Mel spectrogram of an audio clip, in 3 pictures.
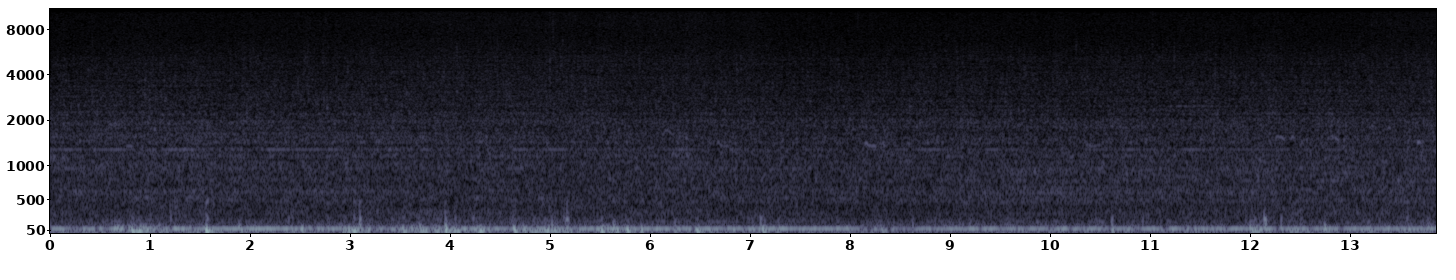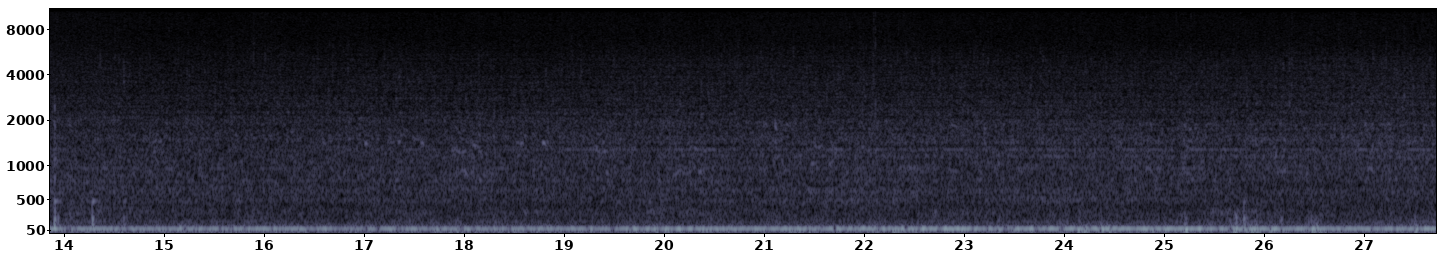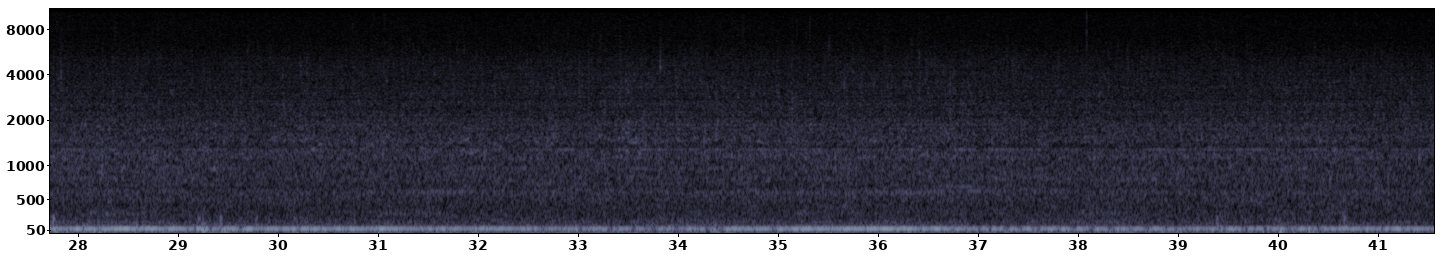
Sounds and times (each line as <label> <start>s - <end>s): boat 0.0s - 41.5s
